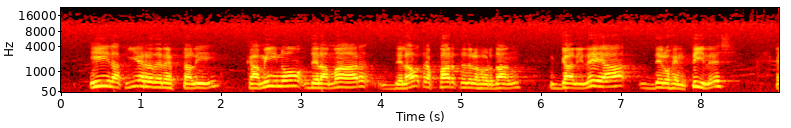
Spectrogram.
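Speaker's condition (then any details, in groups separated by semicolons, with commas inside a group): No condition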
